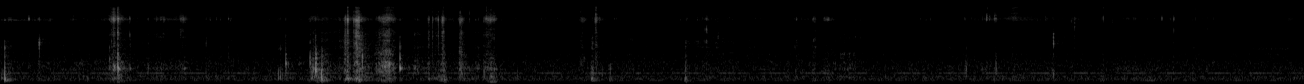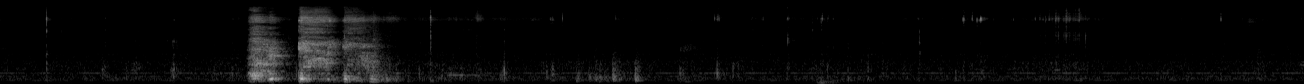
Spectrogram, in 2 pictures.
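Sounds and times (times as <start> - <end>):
person coughing: 15.5 - 17.0.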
